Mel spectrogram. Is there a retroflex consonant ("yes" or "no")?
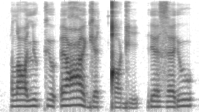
no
